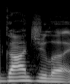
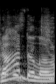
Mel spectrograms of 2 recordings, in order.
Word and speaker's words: gondola: his head even with the gesture of the gondula as he called it oh hold up she said it wrong too though they were bothered they were saying yeah in the greek yeah that's a gondola right melissa came in when i was younger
